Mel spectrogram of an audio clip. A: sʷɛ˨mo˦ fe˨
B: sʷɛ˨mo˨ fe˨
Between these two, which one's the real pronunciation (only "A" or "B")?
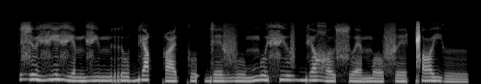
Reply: B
